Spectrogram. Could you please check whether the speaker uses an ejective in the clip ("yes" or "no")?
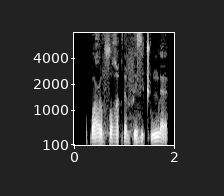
yes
